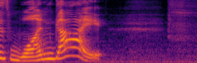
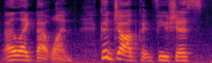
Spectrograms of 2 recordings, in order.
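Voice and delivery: ordinary talk

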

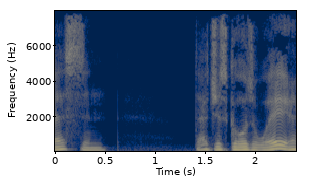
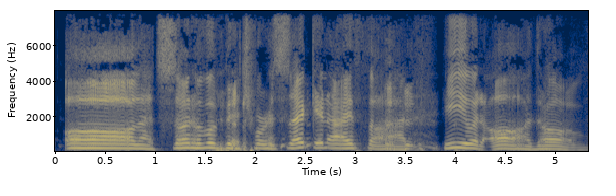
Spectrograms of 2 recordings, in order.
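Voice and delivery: loud, high enraged shout; furious outburst; 6 semitones higher, 10 dB louder, slower than usual. Acted. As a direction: explode in rage at him. Rage at Cameron.

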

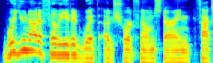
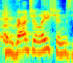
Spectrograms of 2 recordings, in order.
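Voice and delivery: laughing; 7 semitones higher, 5 dB louder than usual. Real, not acted. Announcing the quiz result.

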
